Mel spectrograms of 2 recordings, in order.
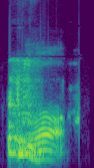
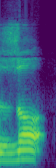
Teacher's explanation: Khusus huruf lo karena dia huruf tebal ya, karena dia huruf tebal berarti harus diangkat daripada pangkal lisan kita.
